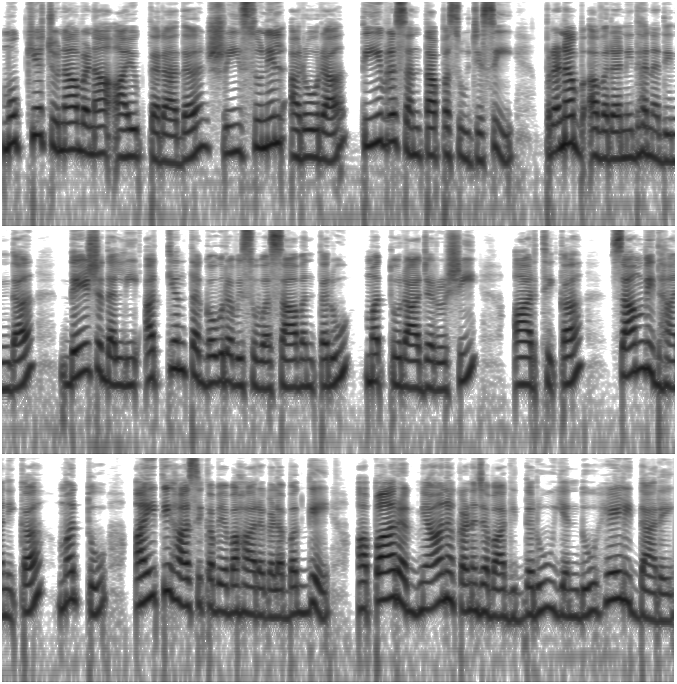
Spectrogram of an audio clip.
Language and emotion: Kannada, neutral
